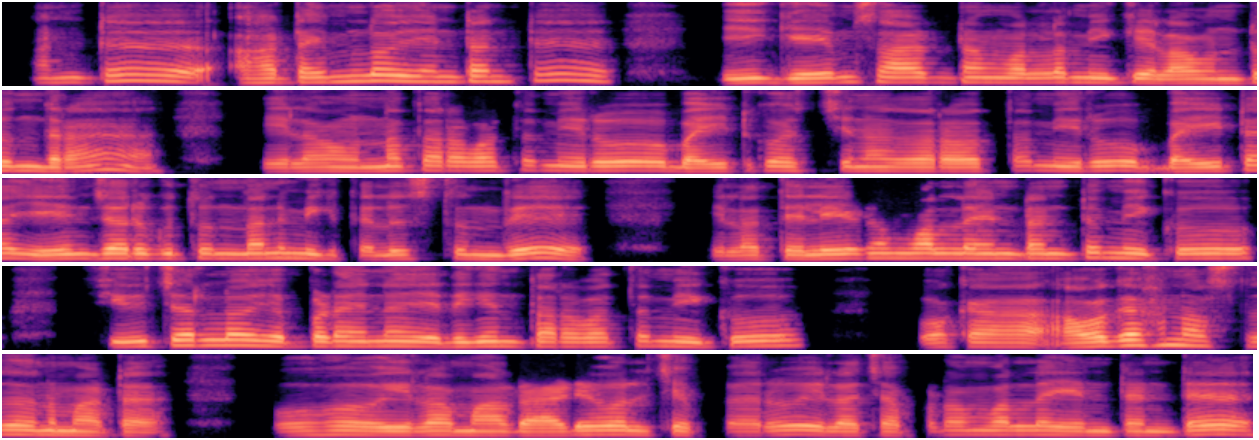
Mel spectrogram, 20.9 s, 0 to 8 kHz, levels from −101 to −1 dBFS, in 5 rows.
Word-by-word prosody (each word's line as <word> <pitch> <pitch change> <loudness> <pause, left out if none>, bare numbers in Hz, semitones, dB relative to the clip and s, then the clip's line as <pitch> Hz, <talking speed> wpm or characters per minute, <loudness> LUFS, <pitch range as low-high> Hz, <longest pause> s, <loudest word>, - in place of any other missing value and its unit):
అంటే 160 +6 -4 0.4
ఆ - - -1
టైంలో 185 +6 +1
ఏంటంటే, 185 +4 -2 0.6
ఈ - - +4
గేమ్స్ 155 +3 +2
ఆడడం 165 0 0
వల్ల 155 +1 +1
మీకు 150 -1 -1
ఇలా 135 0 +2
ఉంటుందిరా! 140 0 0 0.6
ఇలా 135 +1 -3
ఉన్న 140 +2 0
తర్వాత 150 -1 -1
మీరు 150 0 +1 0.2
బయటకు 130 +4 -1
ఒచ్చిన 145 0 -6 0.2
తర్వాత 135 0 0 0.2
మీరు 150 +1 0 0.2
బయట 135 +4 0 0.2
ఏం 150 +1 +3
జరుగుతుందని 160 0 +1
మీకు 140 -3 -3
తెలుస్తుంది. 140 +3 0 0.6
ఇలా 135 +1 -3
తెలియడం 155 +4 +2
వల్ల 165 0 +3
ఏంటంటే 160 +1 0
మీకు 155 0 0 0.5
ఫ్యూచర్‌‌లో 190 +5 +3
ఎప్పుడైనా 165 +1 +1
ఎదిగిన 155 +2 +1
తర్వాత 155 -1 -1 0.2
మీకు, 155 +2 0 0.6
ఒక 145 - -15 0.4
అవగాహన 190 +6 +5
ఒస్తదనమాట. 145 -7 0 0.6
ఓహో! 145 +2 -2 0.2
ఇలా 140 +1 +1
మా 130 - +1
డాడీ 130 +3 +2
వోళ్ళు 145 -2 0
చెప్పారు 135 +1 -5
ఇలా 135 -1 0
చెప్పడం 135 +3 -5
వల్ల 145 0 -1
ఏంటంటే 135 +2 -1
150 Hz, 135 wpm, -23 LUFS, 140-160 Hz, 0.6 s, అవగాహన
